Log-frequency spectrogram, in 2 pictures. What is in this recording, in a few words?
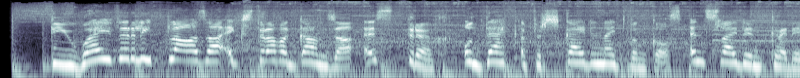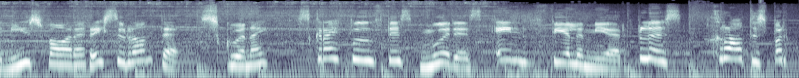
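RADIO ADVERTISEMENTS; WAVERLEY PLAZA; VOICE-OVER WORK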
